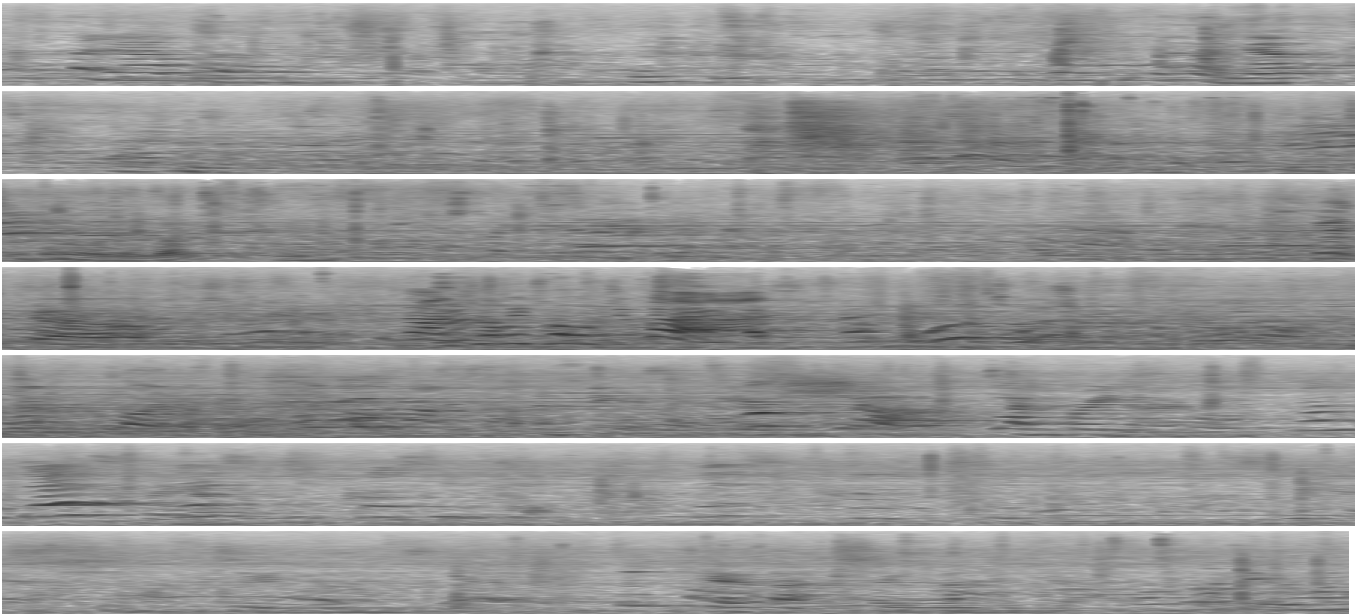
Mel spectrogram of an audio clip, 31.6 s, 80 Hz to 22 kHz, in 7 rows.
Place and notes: A real time wander through the cavernous interior of a modern covered shopping centre. This place is never really busy and individual sounds are easily recognised and the ambient sounds change rapidly. Recoded with a MixPre 3 and 2 x Bayer Lavaliers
